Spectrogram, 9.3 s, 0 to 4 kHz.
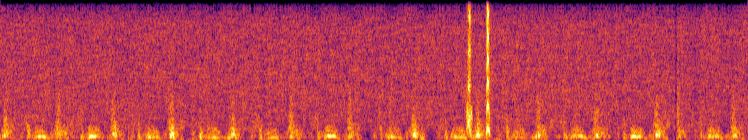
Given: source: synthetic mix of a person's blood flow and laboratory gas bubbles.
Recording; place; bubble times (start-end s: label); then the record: Doppler ultrasound of blood flow; precordium
5.82-5.92 s: bubbles
6.04-6.16 s: bubbles
From the record:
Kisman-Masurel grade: 113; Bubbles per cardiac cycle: 1 to 2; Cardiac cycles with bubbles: 1 to 10%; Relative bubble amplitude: loud (0.450 to 0.775); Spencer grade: 1 (occasional bubble signal discernible with the cardiac motion signal, with majority of cardiac periods free of bubbles); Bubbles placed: anywhere in the cardiac cycle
